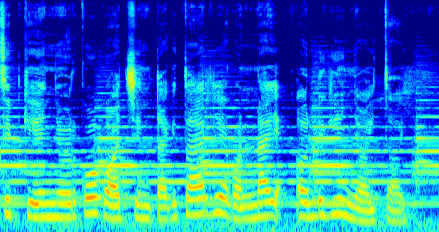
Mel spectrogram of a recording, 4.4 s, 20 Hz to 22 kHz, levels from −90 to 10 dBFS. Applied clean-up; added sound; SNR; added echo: none; Church bell; 6 dB; none.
